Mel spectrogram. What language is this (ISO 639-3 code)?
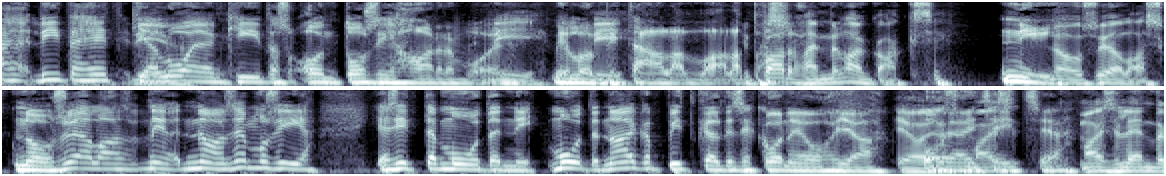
fin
